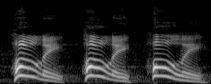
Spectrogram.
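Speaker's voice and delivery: loud ringing proclamation; angels crying out. Acted. Preacher voicing angels crying out, loud and ringing. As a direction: call it out like angels in worship. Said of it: "heard those angels crying out".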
